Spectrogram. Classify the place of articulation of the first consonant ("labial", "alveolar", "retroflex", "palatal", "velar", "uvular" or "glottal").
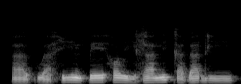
velar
